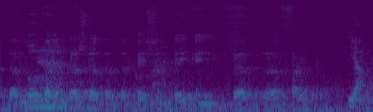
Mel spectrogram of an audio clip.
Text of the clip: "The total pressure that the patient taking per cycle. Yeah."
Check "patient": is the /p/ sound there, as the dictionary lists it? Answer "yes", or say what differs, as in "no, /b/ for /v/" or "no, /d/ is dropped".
yes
